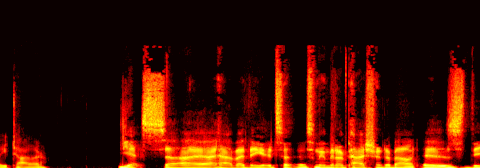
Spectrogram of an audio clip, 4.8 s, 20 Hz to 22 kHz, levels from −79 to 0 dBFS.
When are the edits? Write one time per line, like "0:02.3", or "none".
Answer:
0:03.5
